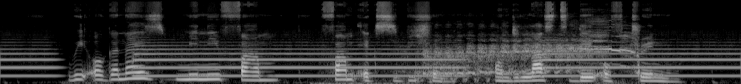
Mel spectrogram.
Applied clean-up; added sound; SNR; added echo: none; Livestock, farm animals, working animals + Trumpet; 3 dB; none.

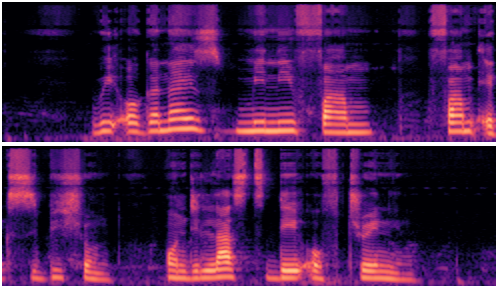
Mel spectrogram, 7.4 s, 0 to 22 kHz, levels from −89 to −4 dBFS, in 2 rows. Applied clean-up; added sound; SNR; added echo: none; none; none; none.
